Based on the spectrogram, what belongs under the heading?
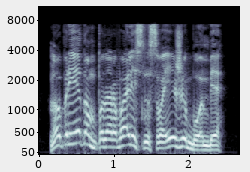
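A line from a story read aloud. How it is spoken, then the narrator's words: Snort. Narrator (Russian): хмыкнул я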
